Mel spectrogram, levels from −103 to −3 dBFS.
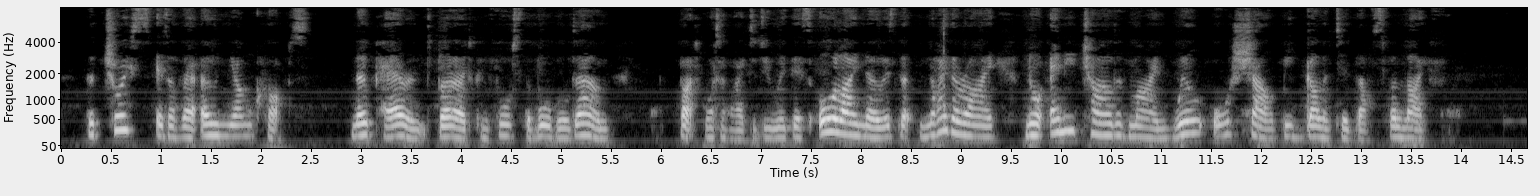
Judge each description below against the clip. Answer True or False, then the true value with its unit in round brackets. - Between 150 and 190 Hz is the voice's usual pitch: True (185 Hz)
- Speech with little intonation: False (3.8 semitones)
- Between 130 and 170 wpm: False (180 wpm)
